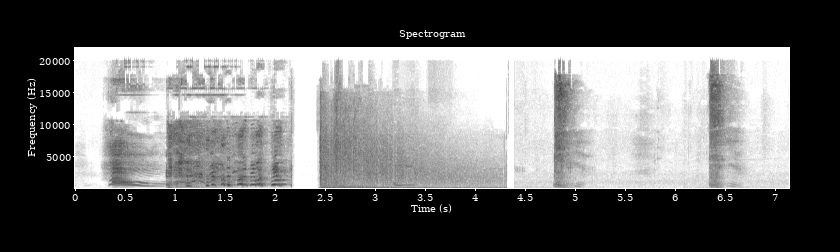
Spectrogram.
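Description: A loud noisy burst among baby squeals and adult voices, with a small cry afterward, a baby's sneeze.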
